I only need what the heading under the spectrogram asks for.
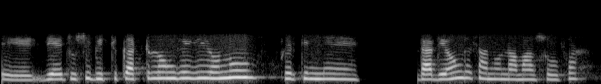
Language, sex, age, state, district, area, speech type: Punjabi, female, 60+, Punjab, Barnala, rural, conversation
